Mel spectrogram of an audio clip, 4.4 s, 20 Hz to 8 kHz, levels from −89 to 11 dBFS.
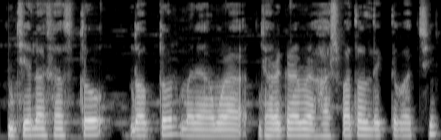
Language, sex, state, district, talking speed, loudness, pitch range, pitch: Bengali, male, West Bengal, Jhargram, 120 wpm, -15 LUFS, 135-140 Hz, 135 Hz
